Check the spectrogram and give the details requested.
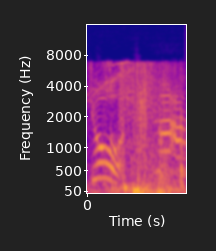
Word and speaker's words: Jorge: one up gets it Jorge my name's pronounced George Don't You backt me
